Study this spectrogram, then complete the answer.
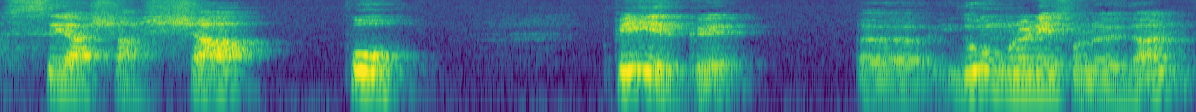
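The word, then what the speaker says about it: chapeau: Shah, CH Shah, போ, பே இருக்கு. இதுவும் முன்னாடியே சொன்னது தான். அதாவது இந்த ஓ உச்சரிப்பு வந்து ஆயும் ஓ தான், ஆயும் ஓ தான், ஓ உச்சரிப்பு தான் வரும்.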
